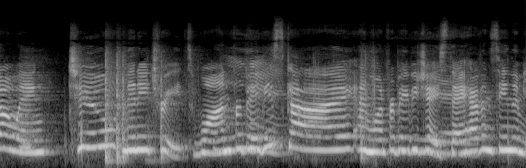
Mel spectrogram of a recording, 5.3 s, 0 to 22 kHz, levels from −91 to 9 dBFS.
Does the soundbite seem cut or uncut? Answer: uncut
